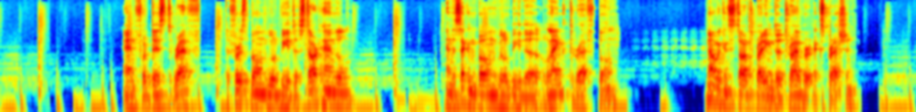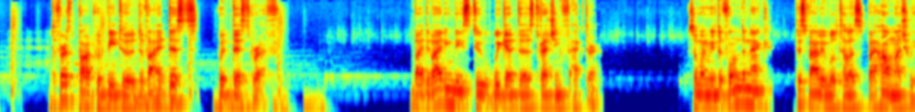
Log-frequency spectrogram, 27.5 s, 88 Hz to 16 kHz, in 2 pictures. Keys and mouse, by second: 0.0 click, 1.3-4.1 drag, 4.7-8.3 drag, 12.9-14.8 drag, 14.8 BackSpace, 16.1-19.6 drag, 21.2 click, 24.6 click, 25.1 click, 25.6 g.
